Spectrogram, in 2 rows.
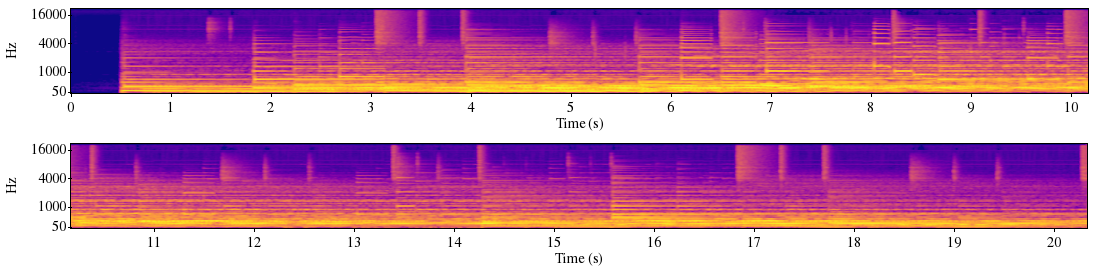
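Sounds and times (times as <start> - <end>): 
guitar playing: 0.5 - 20.3.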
